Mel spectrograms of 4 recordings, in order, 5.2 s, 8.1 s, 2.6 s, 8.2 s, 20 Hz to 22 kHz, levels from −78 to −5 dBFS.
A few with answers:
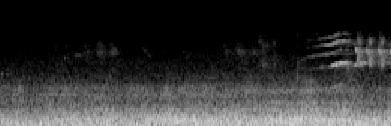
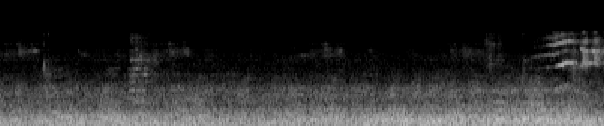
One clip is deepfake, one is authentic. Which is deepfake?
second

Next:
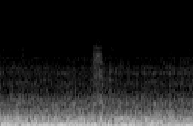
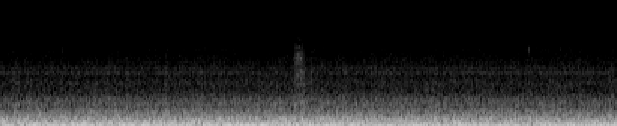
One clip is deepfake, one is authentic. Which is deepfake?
first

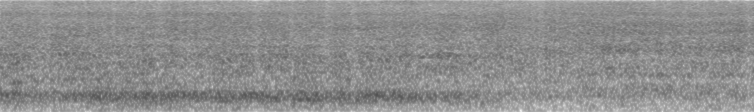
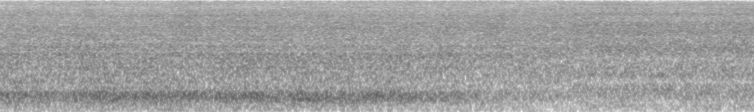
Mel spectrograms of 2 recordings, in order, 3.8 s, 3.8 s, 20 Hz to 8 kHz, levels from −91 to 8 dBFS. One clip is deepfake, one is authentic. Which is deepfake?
first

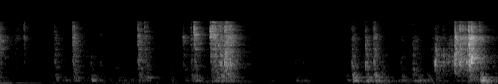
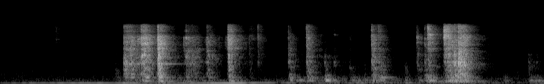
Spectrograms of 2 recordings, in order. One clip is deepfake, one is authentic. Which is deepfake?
second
